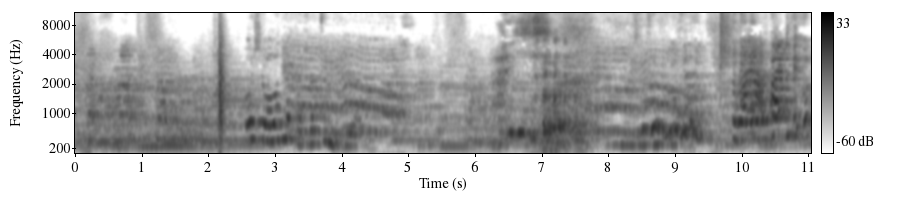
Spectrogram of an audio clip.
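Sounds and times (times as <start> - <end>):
sharp clap: 2.1 - 2.4
children's voices: 2.6 - 5.1, 6.3 - 11.0.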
